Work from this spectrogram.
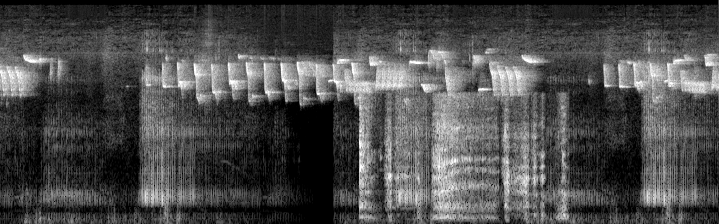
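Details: A cheetah gives rough, rasping growls in bursts, with busy high bird chatter in the background.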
